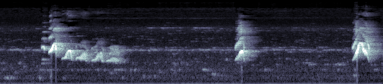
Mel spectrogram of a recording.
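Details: Several pet cockatiels kept indoors making sweet sounds. A burst of rapid warbled chattering notes, then two single sharp screechy chirps, over a faint steady hum.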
